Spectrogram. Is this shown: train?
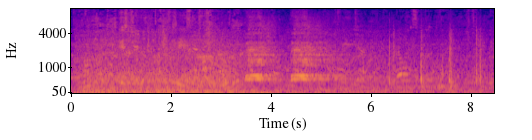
yes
